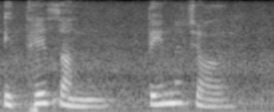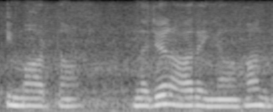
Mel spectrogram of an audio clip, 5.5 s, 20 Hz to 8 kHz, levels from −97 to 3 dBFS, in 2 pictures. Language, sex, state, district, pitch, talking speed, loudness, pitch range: Punjabi, female, Punjab, Kapurthala, 200 Hz, 85 wpm, -16 LUFS, 185-230 Hz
